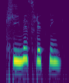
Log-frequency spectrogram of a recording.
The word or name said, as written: klimaflygtning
